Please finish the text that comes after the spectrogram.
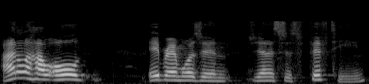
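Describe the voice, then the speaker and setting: A man preaching a sermon with a strained voice, nearly worn out, asking the congregation rhetorical questions and swinging between loud and soft. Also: high-pitched, animated, moderate pace, lo-fi sound. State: strained, almost losing his voice. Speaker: pastor.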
